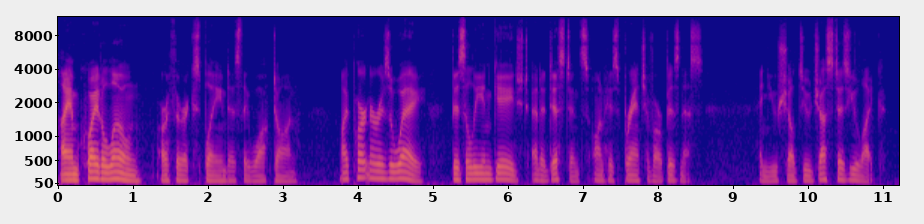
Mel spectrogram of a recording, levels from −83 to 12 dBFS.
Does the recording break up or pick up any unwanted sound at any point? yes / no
no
